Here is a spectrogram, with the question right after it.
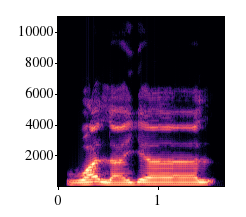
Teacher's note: Just making sure you stretch the ya because of the alif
